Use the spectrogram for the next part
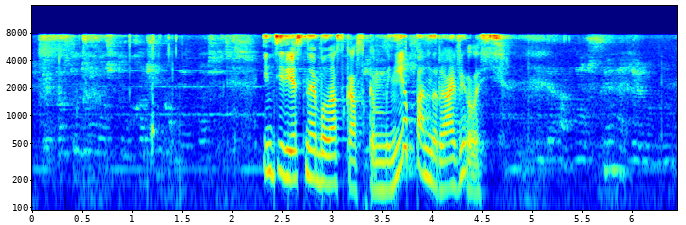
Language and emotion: Russian, positive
